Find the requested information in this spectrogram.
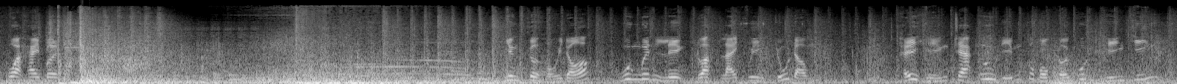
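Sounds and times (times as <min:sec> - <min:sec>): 
speech: 0:00.1 - 0:01.4, 0:05.0 - 0:08.3, 0:09.0 - 0:11.7
cannon blast explosion: 0:00.4 - 0:03.9.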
